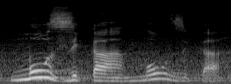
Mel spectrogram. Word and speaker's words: música: Música, música, olha só, mu. Aí eu tenho última, penúltima, antepenúltima. Então, ela é proparoxítona.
